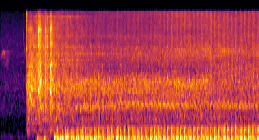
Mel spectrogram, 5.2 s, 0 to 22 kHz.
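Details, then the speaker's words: 1998 Honda VTR 1000 V-twin, already warm and started with no choke; brief starter whir, then fires at once and settles into an even, loping idle: normal warm start. "you go that was with no choke like I said it is already warm"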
